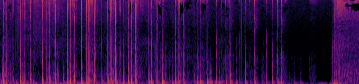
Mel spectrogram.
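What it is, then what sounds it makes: Leather handbag tapped with long nails. Long acrylic nails tap rapidly on the leather surface of a black leather handbag lying on its side, hollow inside. The result is a dense run of soft, dull, low thumps with a slight hollow resonance and almost no ring. The tapping thins out into a brief pause near the end, then a softer rustle follows.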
